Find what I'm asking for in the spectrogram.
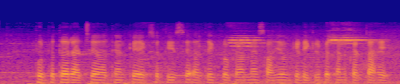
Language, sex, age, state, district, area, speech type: Hindi, male, 18-30, Madhya Pradesh, Seoni, urban, read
